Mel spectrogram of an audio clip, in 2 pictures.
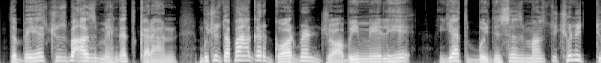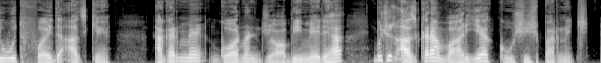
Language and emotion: Kashmiri, neutral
